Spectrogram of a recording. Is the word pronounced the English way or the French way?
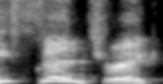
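English. The word is pronounced with English sounds. The speaker calls it wrong. "Don't say eccentric"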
